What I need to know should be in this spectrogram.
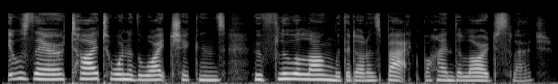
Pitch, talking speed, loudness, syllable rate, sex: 210 Hz, 235 wpm, -18 LUFS, 5.8 syllables/s, female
